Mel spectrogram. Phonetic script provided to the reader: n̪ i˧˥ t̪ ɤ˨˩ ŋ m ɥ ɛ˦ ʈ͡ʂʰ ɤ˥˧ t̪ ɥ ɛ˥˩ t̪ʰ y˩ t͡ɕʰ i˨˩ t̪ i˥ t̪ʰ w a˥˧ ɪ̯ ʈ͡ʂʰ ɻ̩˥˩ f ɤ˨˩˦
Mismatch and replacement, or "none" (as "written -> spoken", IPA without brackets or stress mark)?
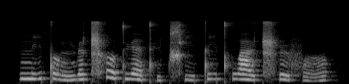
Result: none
